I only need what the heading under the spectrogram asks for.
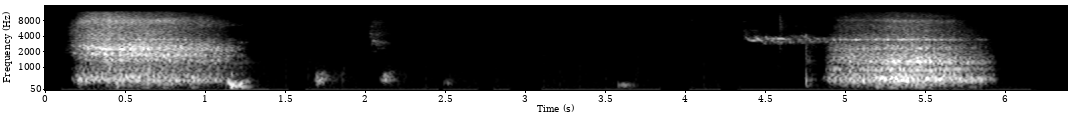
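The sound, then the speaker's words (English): Two long, airy breaths are heard during a guided breathing exercise, the second a slow, drawn-out exhale. Faint small mouth and breath noises fill the quiet gap between them. “You want to make sure that breath is nice and slow coming out though. For on a count of four.”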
